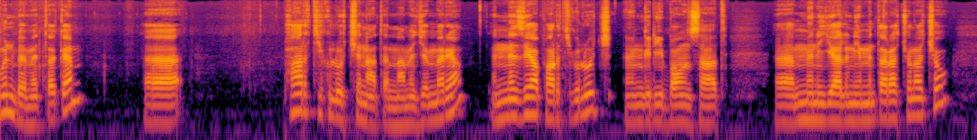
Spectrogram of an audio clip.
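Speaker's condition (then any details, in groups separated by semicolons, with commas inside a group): No condition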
